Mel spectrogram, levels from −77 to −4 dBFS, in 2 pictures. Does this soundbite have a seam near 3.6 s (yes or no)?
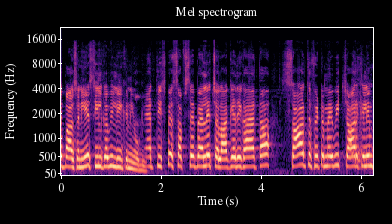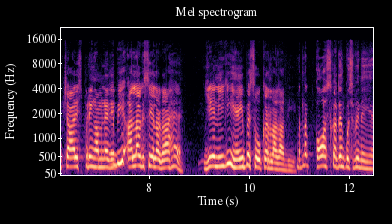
no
